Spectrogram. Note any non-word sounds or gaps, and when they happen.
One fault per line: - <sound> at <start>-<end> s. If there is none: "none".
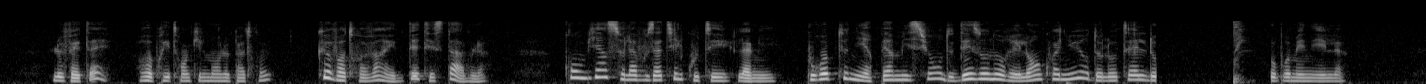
- thud at 12.3-12.6 s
